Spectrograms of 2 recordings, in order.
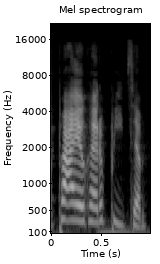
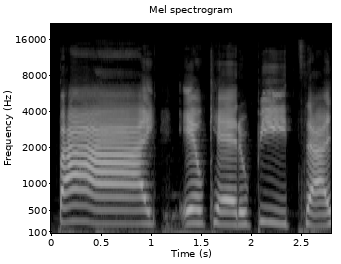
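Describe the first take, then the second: First: Said in the usual way. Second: "Pai, eu quero pizza" louder, slow and drawn out; louder insisting. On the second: Acted. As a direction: insist on the pizza, calling dad.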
